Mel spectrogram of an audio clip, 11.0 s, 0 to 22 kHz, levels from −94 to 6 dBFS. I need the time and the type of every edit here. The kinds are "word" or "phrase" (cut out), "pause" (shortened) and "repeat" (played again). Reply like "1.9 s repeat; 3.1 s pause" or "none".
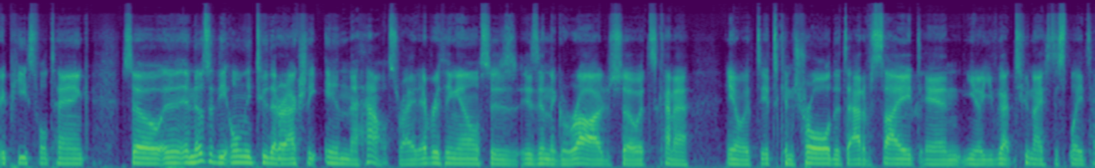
none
